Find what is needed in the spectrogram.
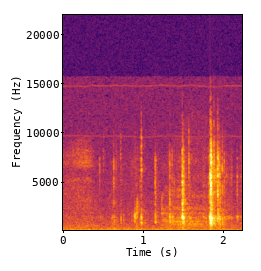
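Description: Faint scattered light clicks and taps, with a sharper click near the end, over near silence.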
